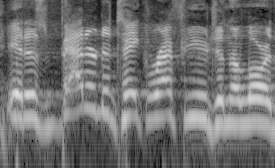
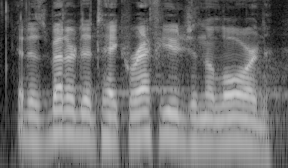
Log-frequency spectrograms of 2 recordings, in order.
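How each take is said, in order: First: Higher, proclaimed congregation reply; congregation's response. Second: Said in the usual way. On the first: Shown as a demonstration. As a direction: answer as the gathered congregation would. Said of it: "They say to him". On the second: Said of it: "They say that twice".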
